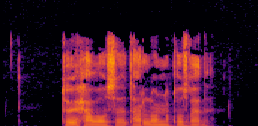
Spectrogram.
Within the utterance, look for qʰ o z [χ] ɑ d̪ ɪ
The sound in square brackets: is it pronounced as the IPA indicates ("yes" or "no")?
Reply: no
